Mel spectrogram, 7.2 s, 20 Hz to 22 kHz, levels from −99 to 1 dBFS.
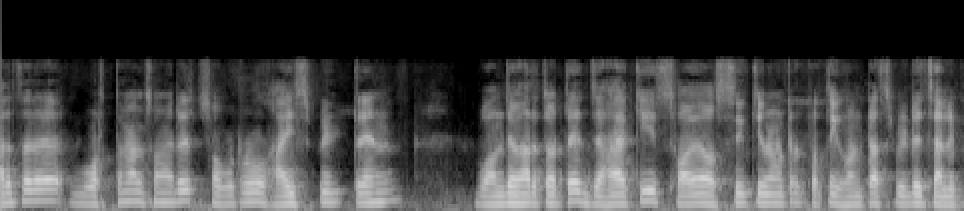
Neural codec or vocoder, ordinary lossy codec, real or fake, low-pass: codec, 16 kHz, 2 kbps, FreqCodec, larger model; none; fake; none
